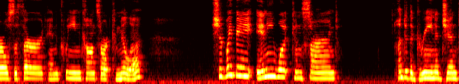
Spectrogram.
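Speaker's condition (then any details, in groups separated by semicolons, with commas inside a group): No condition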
